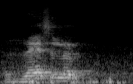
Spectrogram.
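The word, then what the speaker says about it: wrestler: पहलवान क्या कहते हैं रेसलर इसमें डब्लू जो है साइलेंट रहता है इसलिए इसको रेसलर बोलते हैं प्रोनाउंस करते हैं ए टॉल मैन विद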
